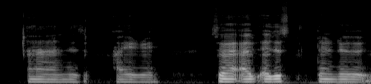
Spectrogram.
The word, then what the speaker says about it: aire: So AIRE, it's and is IRE.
